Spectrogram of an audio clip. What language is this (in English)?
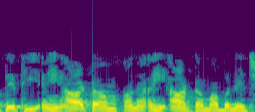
Gujarati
